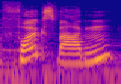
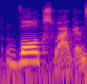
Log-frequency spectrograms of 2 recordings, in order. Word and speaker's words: Volkswagen: But even if we did go by the full name, it would be pronounced folks vagen and not Volkswagen. So, just imagine that it was spelled with an F and V instead.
